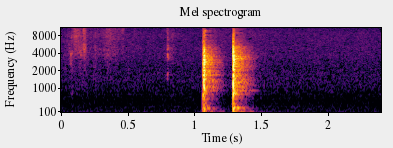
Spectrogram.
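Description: A card slides and taps onto a table.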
